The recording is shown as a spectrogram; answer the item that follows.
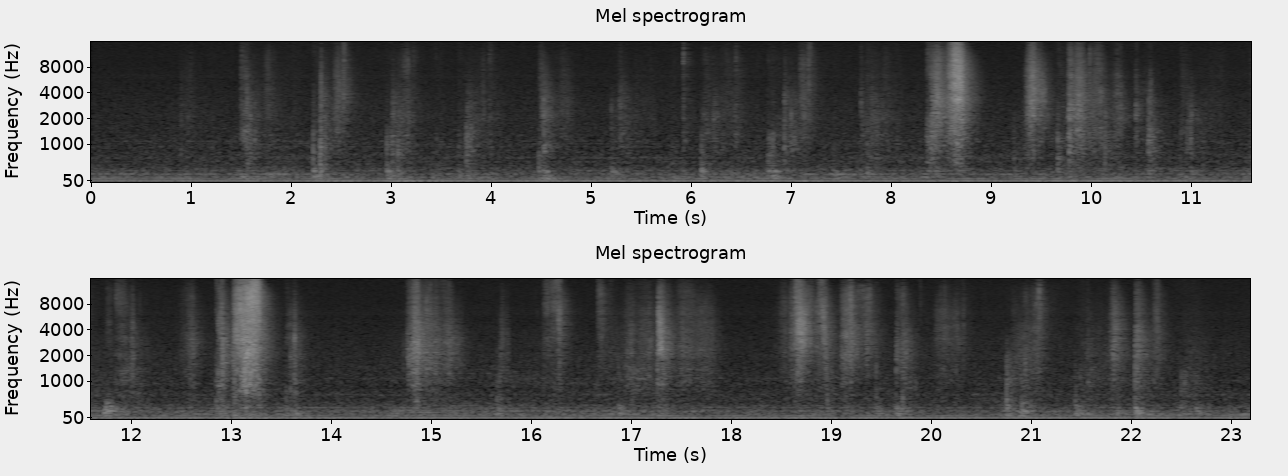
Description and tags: Walking on a tiled floor, lots of footscuffling.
